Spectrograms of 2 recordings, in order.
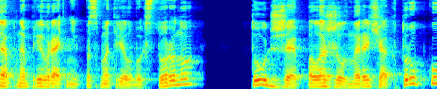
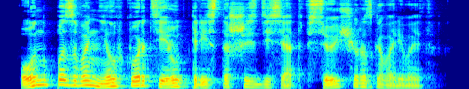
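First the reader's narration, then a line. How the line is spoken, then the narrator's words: Whisper. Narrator (Russian): Делла Стрит прошептала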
